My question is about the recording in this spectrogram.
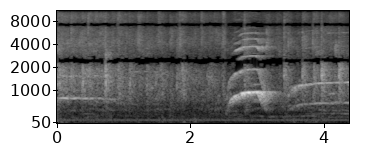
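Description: An audience applauding, dense steady clapping, over background music with sustained tones. About two and a half seconds in, a loud swooping sound rises and falls in pitch.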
